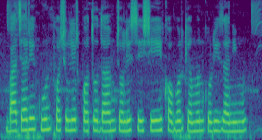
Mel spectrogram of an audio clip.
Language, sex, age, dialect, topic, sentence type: Bengali, female, 18-24, Rajbangshi, agriculture, question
